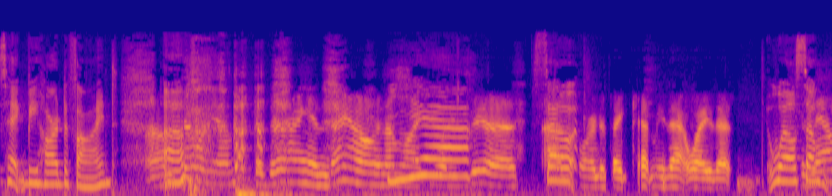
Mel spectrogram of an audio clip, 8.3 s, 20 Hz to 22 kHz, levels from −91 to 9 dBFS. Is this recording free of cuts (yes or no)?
yes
